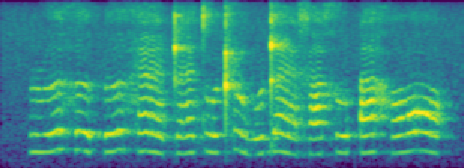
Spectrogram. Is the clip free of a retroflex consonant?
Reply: no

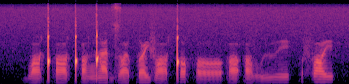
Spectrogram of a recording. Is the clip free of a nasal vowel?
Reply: yes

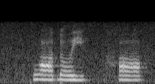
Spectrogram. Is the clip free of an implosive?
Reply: no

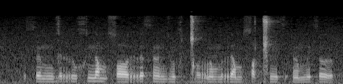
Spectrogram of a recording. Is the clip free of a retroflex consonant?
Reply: yes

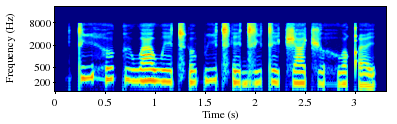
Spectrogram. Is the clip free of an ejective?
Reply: no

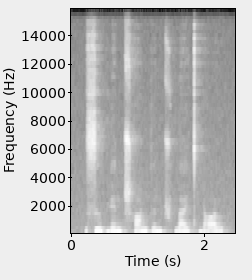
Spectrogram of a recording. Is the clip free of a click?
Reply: yes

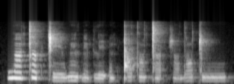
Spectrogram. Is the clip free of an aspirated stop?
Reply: yes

